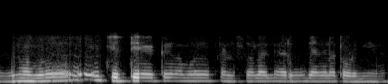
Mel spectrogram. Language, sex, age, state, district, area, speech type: Malayalam, male, 45-60, Kerala, Kozhikode, urban, conversation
